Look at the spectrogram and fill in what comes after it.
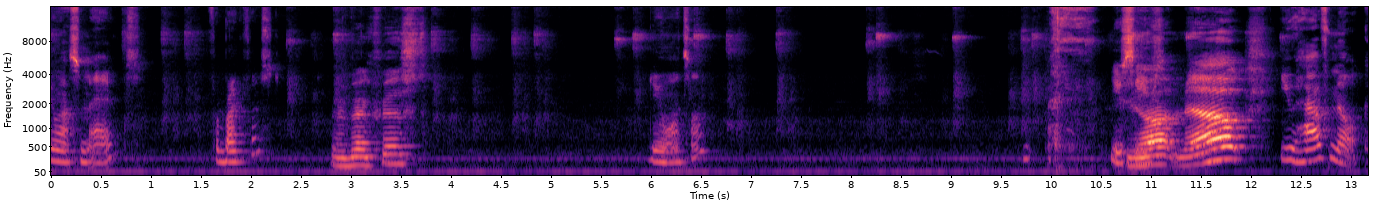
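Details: Child or young person speaking in a small room; vocal tics (repeated phrases).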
